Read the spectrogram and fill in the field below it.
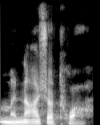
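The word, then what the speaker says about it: ménage à trois: Pronunciation manage. Again, we have the a sound at the end. Minajata. There's even a brand of wine with this name. And we pronounce it managatua.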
